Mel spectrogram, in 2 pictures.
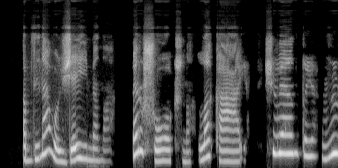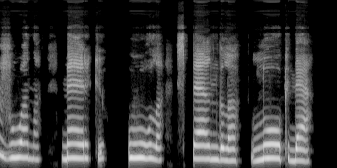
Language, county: Lithuanian, Vilnius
